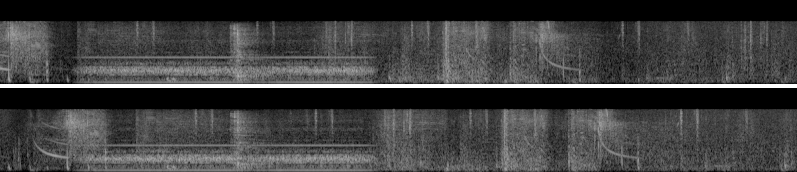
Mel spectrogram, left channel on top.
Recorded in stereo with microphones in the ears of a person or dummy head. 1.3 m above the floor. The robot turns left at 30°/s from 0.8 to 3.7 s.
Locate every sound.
2.3 s a microwave: 25° left (ahead or behind), 1.4 m; by 2.6 s 15° left (ahead or behind), 1.4 m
